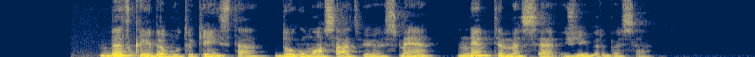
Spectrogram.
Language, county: Lithuanian, Utena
